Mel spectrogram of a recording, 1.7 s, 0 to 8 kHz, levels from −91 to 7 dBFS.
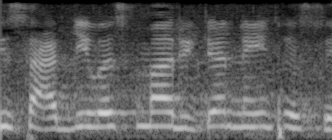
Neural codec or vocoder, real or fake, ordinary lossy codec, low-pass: codec, 16 kHz in and 24 kHz out, 2.2 kbps, FireRedTTS-2 codec; fake; AAC, 48 kbps; 7.2 kHz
